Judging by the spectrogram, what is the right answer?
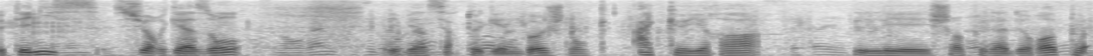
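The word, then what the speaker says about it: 's-Hertogenbosch: d'ailleurs, on ira au niveau des Europes à Sertogenbosch durant d'ici une quinzaine de jours. Ou Bois-le-Duc d'ailleurs, hein, il y a la prononciation française, il y a un célèbre tournoi de tennis sur gazon. Et bien Sertogenbosch donc accueillera les championnats d'Europe un petit peu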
